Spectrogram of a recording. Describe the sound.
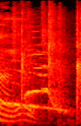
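An audience claps in loose, scattered bursts while a voice carries on over the applause, with a sharper clap standing out near the end.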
